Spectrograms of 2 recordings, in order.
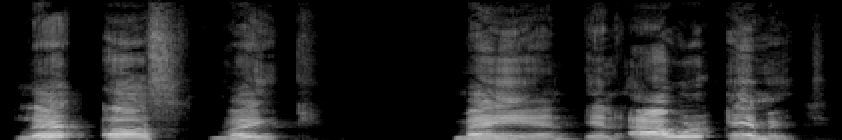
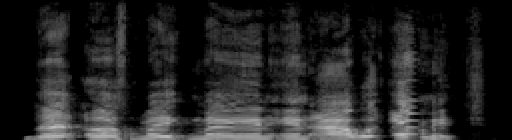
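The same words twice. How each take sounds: First: Each word drawn out and louder, every syllable held; slow weighty reading. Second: Said in the usual way. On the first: Acted. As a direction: read Let us make man in our image slowly, as solemn scripture. Slow emphatic scripture reading.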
